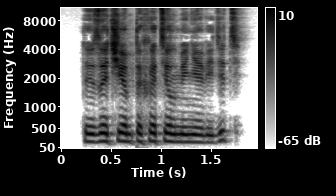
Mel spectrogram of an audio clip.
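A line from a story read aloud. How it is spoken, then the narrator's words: Calm, hiding tension. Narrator (Russian): Не выказывая внутреннего напряжения, я спокойно спросил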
